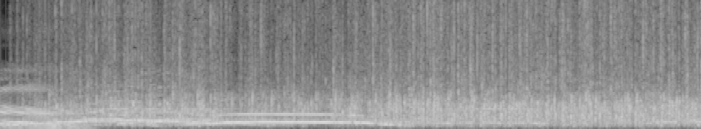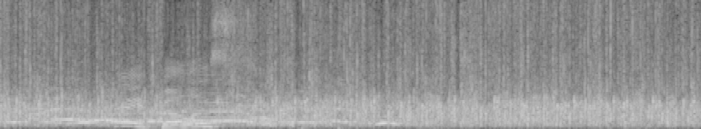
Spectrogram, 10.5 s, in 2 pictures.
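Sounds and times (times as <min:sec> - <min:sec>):
studio audience whoops and cheers: 0:00.0 - 0:04.2, 0:04.8 - 0:08.4
studio audience applause welcoming three guests on a comedy show: 0:00.0 - 0:10.5
speech: 0:06.5 - 0:06.9.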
